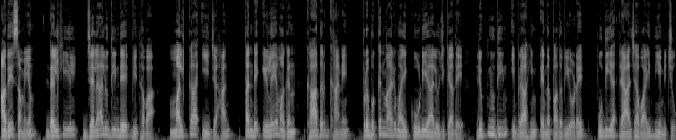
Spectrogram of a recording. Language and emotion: Malayalam, neutral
